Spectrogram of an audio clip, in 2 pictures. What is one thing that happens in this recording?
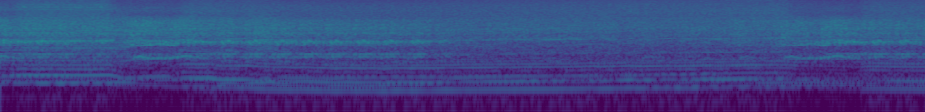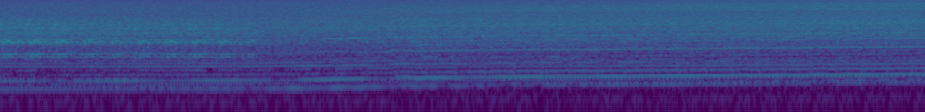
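A racing car engine roars steadily, rising and falling in pitch as it speeds up and slows for bends.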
